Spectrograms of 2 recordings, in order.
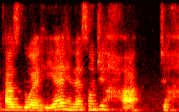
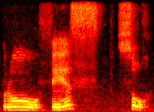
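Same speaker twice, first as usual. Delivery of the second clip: Professor drawn out very slowly, syllable by syllable; slow syllable split; much slower than usual. Shown as a demonstration. Teacher spelling out syllables to her live class, very slow. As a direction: stretch out pro-fes-sor so each syllable is heard. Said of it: "tá vendo?".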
